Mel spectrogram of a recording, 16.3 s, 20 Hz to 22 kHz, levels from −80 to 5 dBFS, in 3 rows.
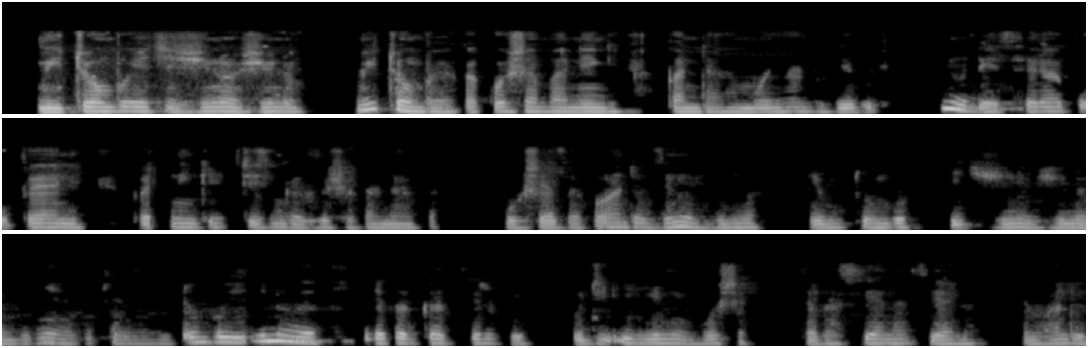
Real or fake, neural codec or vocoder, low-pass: real; none; 7.2 kHz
